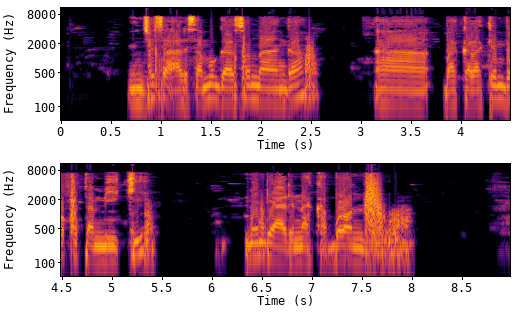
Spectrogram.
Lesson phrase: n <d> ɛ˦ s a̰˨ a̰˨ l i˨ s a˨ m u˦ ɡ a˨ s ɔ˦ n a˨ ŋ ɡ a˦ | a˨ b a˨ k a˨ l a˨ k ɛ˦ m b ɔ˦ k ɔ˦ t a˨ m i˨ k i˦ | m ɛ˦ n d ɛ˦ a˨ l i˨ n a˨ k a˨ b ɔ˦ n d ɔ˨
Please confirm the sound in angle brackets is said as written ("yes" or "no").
no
